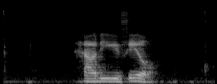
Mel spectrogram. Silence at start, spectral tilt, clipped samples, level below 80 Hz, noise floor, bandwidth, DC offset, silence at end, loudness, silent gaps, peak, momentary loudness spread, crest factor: 0.3 s; -7 dB/octave; under 0.1%; -64 dBFS; -56 dBFS; 13.5 kHz; under 0.1%; 0.4 s; -28 LUFS; none; -14 dBFS; 6 LU; 18 dB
